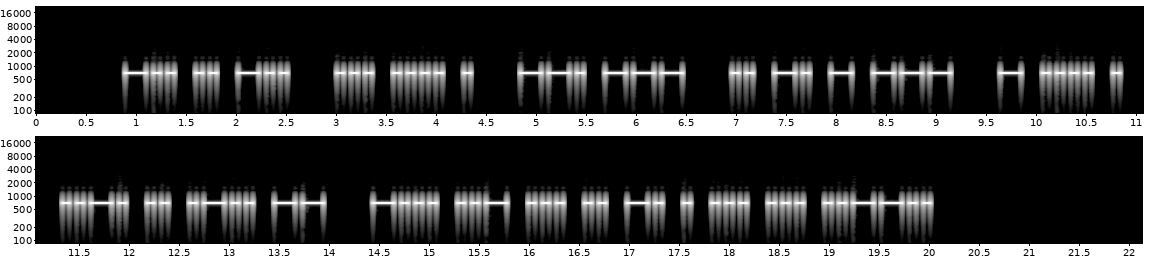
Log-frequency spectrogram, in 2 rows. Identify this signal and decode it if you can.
Morse code, heard as a keyed tone, about 17 wpm, 700 Hz. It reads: DID SHE GO INTO THE FILM BUSINESS?
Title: Sentences from Top 1000 Words - Review Part 3 - 17wpm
